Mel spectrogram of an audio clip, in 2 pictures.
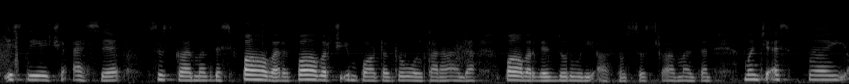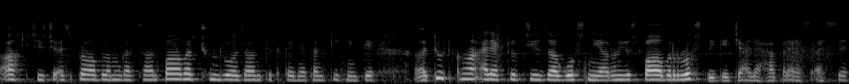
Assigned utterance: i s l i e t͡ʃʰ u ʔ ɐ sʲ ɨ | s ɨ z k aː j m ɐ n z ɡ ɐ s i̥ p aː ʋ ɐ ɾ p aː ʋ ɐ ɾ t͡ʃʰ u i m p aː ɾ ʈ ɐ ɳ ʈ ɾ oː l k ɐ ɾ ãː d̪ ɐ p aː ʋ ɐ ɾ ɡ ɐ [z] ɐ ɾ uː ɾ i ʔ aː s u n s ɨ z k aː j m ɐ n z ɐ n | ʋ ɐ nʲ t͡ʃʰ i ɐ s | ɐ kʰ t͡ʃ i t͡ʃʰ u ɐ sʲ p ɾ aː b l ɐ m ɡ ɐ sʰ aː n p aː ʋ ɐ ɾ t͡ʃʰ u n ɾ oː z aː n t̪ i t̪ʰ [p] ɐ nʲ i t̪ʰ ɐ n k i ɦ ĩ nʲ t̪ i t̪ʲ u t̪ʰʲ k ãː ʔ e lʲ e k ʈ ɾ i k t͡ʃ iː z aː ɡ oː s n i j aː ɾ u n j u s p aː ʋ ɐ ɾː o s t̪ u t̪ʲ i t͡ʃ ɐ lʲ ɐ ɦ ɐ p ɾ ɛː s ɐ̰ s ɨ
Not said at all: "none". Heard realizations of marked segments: z, k

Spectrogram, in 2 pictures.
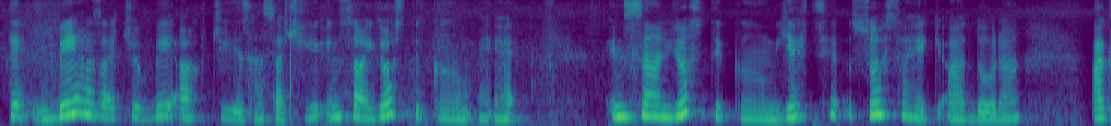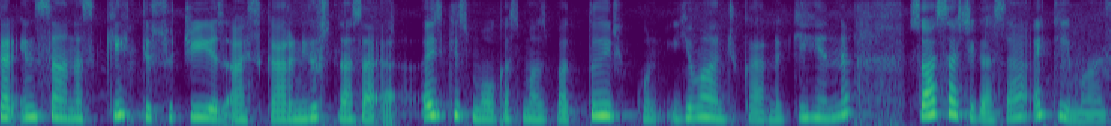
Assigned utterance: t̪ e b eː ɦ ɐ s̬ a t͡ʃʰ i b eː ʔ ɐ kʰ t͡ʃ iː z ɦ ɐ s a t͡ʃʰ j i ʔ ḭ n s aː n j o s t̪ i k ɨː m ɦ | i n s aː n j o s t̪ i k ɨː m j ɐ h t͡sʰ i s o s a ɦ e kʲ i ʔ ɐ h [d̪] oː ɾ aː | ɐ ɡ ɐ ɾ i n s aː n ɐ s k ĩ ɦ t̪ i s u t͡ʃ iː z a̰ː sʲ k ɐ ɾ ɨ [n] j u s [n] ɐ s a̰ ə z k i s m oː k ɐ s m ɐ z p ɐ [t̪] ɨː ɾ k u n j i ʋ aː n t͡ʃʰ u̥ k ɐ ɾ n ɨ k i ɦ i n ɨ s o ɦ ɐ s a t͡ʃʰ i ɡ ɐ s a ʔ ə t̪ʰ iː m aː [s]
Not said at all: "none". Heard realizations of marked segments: d̪, n, n, t̪, z

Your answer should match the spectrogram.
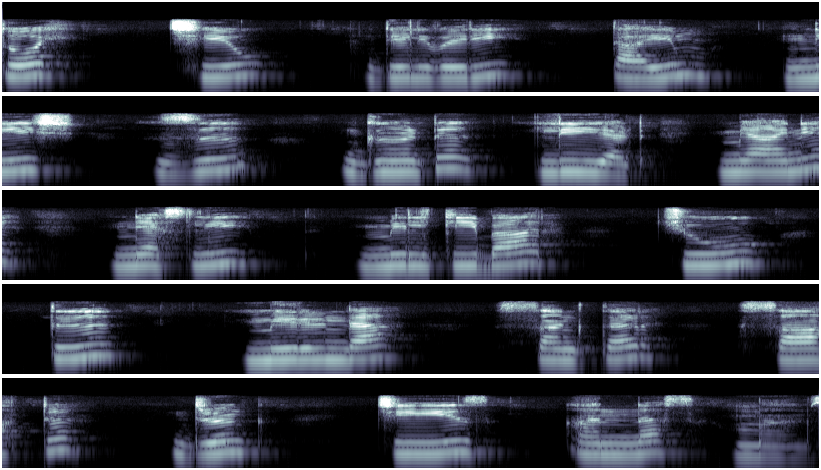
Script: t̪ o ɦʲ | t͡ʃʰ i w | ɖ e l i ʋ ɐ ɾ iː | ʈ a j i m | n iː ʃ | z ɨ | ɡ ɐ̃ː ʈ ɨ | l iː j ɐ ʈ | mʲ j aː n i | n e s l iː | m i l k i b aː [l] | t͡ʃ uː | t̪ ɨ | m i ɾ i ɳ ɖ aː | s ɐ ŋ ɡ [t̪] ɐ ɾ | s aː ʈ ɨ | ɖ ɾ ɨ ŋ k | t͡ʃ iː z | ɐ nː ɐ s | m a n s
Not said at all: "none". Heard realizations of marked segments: ɾ, t̪

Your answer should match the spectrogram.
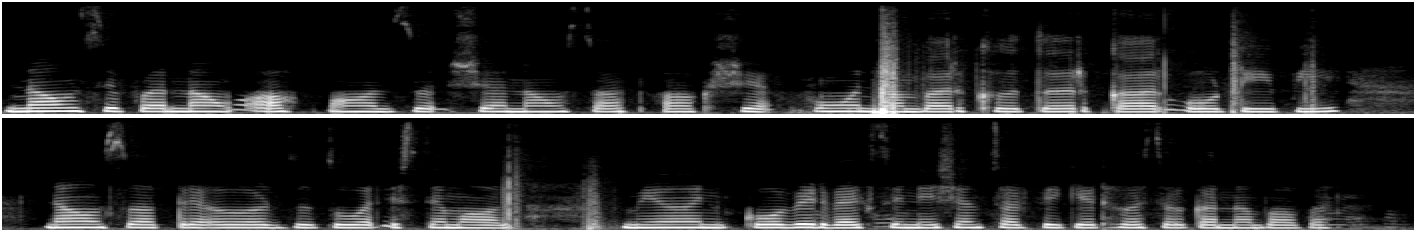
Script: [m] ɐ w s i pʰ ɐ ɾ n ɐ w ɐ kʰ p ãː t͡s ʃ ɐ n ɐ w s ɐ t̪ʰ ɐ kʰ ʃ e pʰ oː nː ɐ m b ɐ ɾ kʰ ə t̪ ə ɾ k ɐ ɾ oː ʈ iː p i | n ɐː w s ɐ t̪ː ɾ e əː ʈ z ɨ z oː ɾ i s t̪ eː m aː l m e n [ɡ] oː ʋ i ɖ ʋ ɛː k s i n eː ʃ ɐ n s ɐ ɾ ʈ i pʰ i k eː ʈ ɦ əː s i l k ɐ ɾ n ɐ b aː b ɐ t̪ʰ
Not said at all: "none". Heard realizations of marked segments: n, k

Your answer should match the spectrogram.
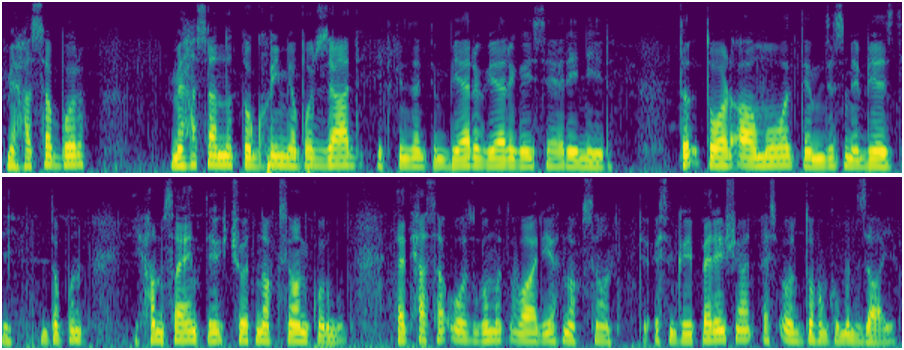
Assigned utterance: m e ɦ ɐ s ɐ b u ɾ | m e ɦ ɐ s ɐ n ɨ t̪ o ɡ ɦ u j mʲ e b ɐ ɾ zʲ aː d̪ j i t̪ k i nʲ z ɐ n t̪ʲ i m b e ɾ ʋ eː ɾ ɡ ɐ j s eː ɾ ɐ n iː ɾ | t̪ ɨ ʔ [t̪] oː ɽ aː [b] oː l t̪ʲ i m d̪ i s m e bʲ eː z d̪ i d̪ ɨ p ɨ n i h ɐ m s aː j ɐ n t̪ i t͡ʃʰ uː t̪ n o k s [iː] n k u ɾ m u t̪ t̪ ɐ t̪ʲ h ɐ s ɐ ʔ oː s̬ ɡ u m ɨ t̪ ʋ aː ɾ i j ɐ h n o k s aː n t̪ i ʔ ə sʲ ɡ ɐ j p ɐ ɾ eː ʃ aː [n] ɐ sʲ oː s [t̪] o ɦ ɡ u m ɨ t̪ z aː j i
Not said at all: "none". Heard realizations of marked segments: t̪, m, aː, n, d̪

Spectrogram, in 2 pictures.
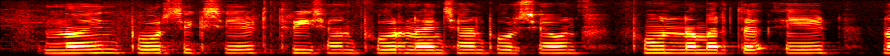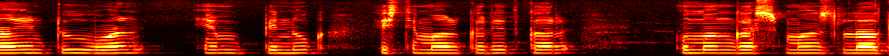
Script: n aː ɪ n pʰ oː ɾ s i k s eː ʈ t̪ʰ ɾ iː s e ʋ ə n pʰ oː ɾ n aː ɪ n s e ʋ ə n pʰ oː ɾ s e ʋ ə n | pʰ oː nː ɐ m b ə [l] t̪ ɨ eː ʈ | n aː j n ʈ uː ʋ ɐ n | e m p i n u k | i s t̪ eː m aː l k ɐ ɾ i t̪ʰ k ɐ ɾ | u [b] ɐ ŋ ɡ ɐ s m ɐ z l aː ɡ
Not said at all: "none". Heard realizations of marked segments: ɾ, m

